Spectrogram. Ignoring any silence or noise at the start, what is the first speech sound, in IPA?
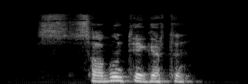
s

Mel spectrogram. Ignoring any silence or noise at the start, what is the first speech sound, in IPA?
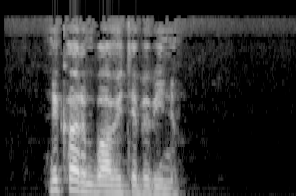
n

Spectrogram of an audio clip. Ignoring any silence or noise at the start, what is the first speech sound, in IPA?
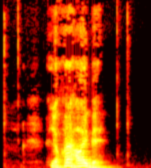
l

